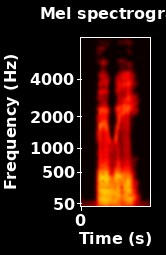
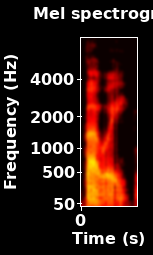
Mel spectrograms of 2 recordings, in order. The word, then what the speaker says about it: Bowie: How does it compare to, like, I have an impression of Maryland in my mind because I spent the summer in Bowie, which I annoyed everybody by pronouncing it Bowie. – But Bowie, like, is right. That's how you pronounce it, actually.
